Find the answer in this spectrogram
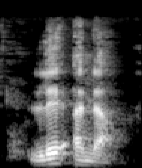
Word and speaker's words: Léana: qui en est ressorti, ça s'écrit Lamed, Aleph, Nun, He en hébreu, Léana. Donc sous le Lamed, vous avez un Sheva, donc 2 points. Sous le A, vous avez un Patach.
